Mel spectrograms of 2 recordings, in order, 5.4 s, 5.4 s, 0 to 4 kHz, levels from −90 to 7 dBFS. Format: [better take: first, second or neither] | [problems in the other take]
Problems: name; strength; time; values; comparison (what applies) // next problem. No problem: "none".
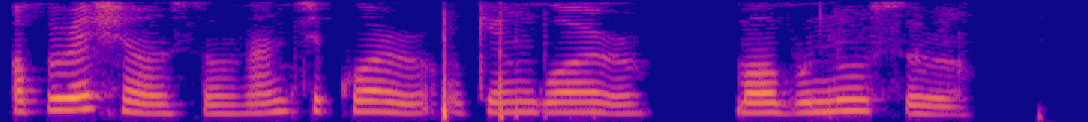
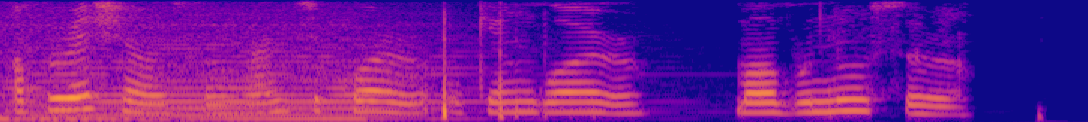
first | background sound (Brass instrument); 10 dB below the speech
